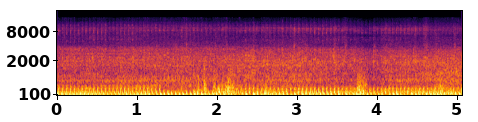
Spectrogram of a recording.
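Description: A small engine running steadily close by at an even speed, with a fast, regular pulse and no revving.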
